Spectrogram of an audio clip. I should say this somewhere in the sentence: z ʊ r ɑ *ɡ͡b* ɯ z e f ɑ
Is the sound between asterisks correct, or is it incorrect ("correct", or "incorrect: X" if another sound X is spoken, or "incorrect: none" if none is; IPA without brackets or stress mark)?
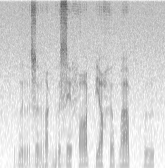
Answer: correct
